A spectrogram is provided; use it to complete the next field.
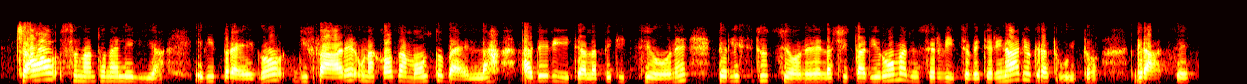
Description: ASCOLTA GLI SPOT DI ANTONELLA ELIA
